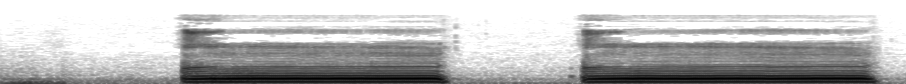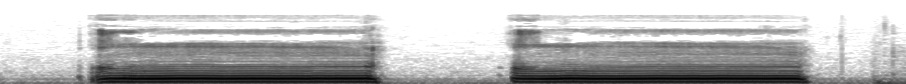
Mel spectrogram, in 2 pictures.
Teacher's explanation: The NG is a voiced, tongue-backed, soft palate nasal consonant. So sing with the back of the tongue in contact with the soft palate. Back of the tongue to the soft palate. Vibration coming through the nose. Feel a twangy nasal resonance. · practice the final NG with no drum beat as the tongue leaves the soft palate at the end of the word.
